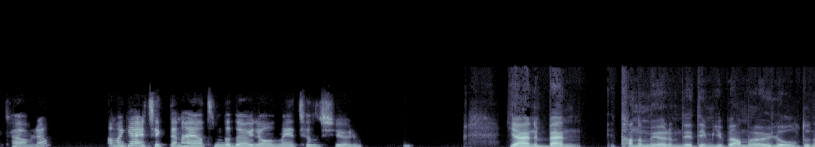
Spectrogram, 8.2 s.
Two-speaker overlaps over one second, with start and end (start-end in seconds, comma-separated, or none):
none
